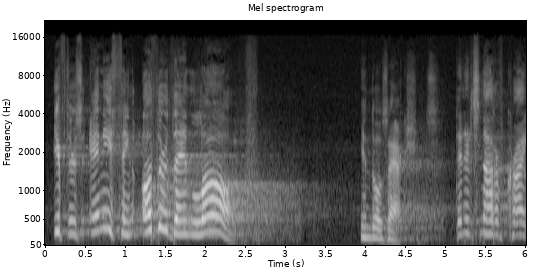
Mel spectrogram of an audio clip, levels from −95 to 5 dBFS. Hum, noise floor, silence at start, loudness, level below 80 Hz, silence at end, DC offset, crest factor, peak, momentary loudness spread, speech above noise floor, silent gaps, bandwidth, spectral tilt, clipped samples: none; -60 dBFS; 0.1 s; -22 LUFS; -74 dBFS; 0 s; under 0.1%; 20 dB; -4 dBFS; 19 LU; 38 dB; none; 17 kHz; -4.5 dB/octave; under 0.1%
